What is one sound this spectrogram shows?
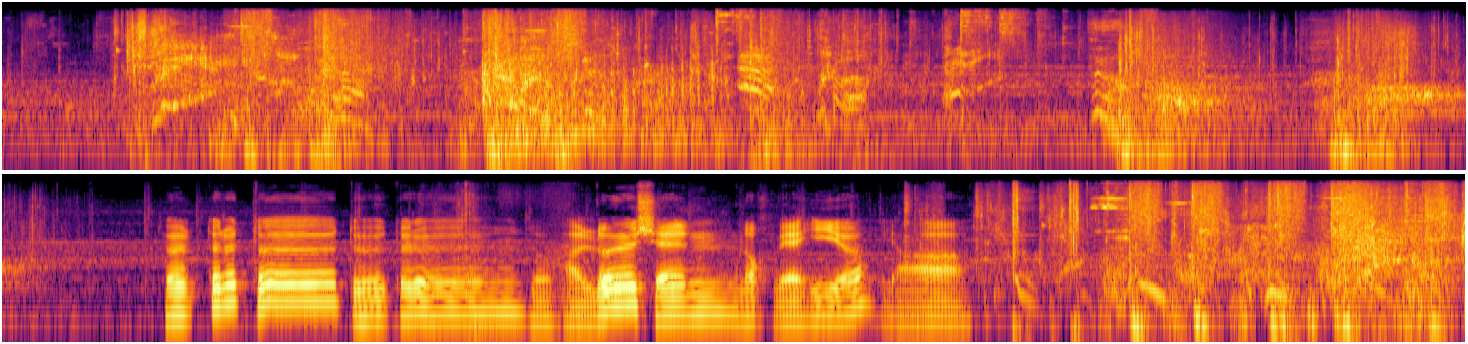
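Fighting creatures clash with thuds and slashing hits.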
